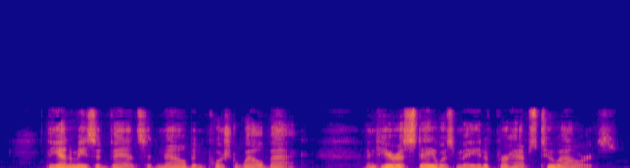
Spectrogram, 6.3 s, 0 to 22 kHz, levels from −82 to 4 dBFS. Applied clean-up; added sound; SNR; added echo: none; none; none; none.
